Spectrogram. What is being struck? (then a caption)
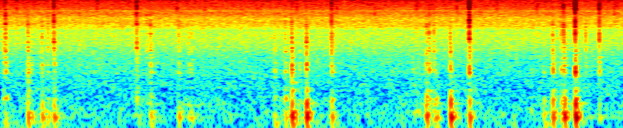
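Plastic liquid bottle. Long nails of both hands tap the sides of an upright, hollow, clear plastic micellar water bottle with a green cap and liquid inside. Quick, soft, dull taps come in short bursts, low and muffled with little ring. They are interspersed with quieter taps in between.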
